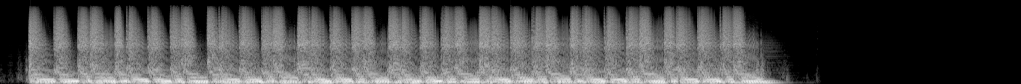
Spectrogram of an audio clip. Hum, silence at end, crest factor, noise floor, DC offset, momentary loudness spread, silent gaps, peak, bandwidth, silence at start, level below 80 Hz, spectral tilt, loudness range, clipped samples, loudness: none; 2.4 s; 10 dB; -84 dBFS; under 0.1%; 1 LU; none; 0 dBFS; 16 kHz; 0.3 s; -22 dBFS; -5 dB/octave; 4 LU; under 0.1%; -10 LUFS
